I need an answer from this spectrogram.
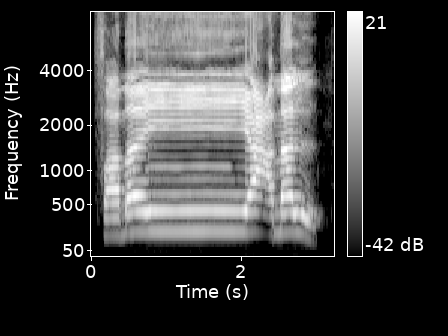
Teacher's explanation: Il y a la fusion qui se passe. Donc, le ya prend la place du noun. Et du coup, tu fais la runna. La runna, c'est le nazima.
